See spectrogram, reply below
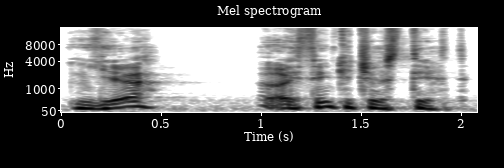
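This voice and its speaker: A man's voice: medium pitch, lively intonation, slow pace, breathy edge, exaggerated voice. A man playing a blunt, wry crew member in an audio drama. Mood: baffled.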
